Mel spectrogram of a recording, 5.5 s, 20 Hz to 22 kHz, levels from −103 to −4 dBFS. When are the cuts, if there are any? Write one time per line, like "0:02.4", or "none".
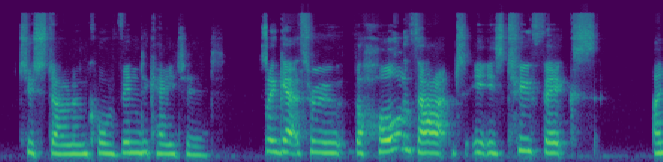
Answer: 0:02.2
